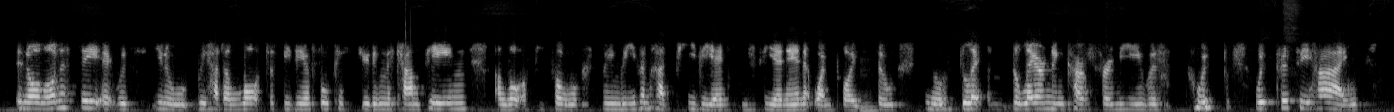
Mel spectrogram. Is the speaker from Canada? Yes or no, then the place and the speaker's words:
no; Scotland, United Kingdom; Obviously, I am a Scottish MP, so there is that aspect of what's happening here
